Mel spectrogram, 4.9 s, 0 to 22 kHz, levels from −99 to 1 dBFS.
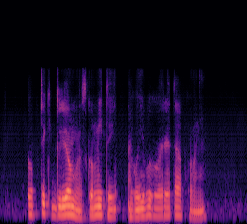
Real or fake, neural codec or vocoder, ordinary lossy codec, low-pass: fake; codec, 16 kHz, 2 kbps, X-Codec, HuBERT features, trained on general audio; none; 7.2 kHz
